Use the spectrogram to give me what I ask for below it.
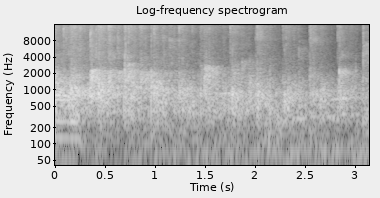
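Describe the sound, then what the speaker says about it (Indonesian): An audience in an Indonesian classroom lesson claps for a student who came to the front, a short burst of scattered, moderately close applause. "Ya, boleh tepuk tangan untuk Ajis untuk berani ke depan."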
